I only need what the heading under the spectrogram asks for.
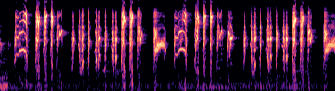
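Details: A Long-tailed Shrike of the East Java (Jatim) type sings a rapid, varied, nearly continuous run of harsh chatters, scratchy notes and short high whistles, used as a lure to make lazy shrikes sing.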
